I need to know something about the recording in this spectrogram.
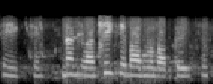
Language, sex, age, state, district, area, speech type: Maithili, female, 18-30, Bihar, Supaul, rural, conversation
